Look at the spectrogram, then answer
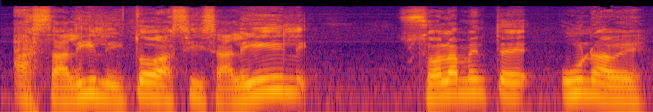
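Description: A high-voiced man in his thirties from the Dominican Republic guests on a podcast, telling his story lively and fast with sound effects and gestures in a casual storytelling interview. He sits in a small studio with dark curtains, wearing headphones and speaking into his own boom-arm studio mic.

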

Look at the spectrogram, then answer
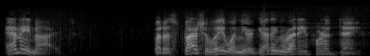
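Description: A man's voice: a little high, sing-song, brisk, husky. An American man narrating a 1940s instructional film like a newsreel narrator, in an instructive, approving way. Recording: dull, lo-fi 1940s film soundtrack.

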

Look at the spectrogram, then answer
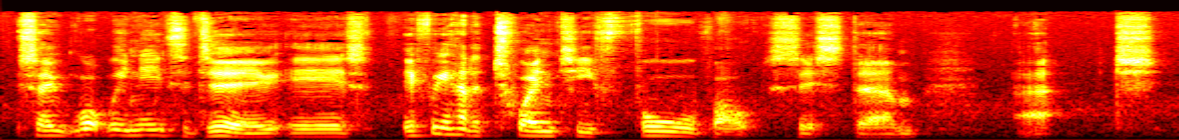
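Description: A man's voice: fairly low pitch, bright, forceful tone, slight background noise. A man explaining a DIY solar setup in a casual, rambling way, with frequent ums as he draws at a desk. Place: indoors at a desk.

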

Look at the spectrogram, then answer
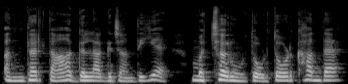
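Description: A woman's voice: lowish voice, fairly even intonation, normal speed, darkish tone, close to an everyday voice. A woman voicing a sleepy village husband who grumbles and brushes off his wife. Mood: grumbling.

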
